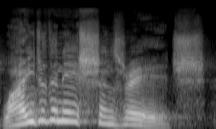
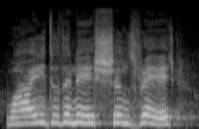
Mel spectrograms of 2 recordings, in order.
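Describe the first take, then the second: First: The question sounds astonished and incredulous. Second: The question sounds despairing and hopeless. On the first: The opposition is seen as folly. The speaker calls it right. "The question here expresses astonishment" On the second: The speaker feels there is no hope. The speaker calls it wrong. "This is not"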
